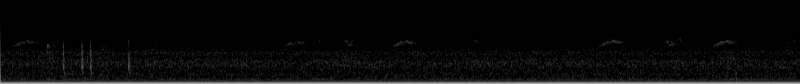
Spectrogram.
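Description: Steady low hum and hiss of a recording setup, with a few sharp mouse clicks in the first second and a half. Short, high, rising chirps come about once a second from about three seconds in.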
